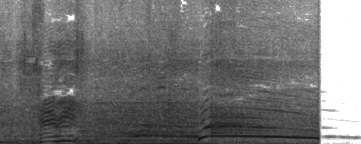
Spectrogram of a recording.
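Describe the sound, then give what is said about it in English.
A man screams and yells loudly in excitement at the end of a game his team has won, his voice rising into a long, sustained cry over background crowd noise, then cutting off abruptly. “So through that audio, he's at right at the end of the game, and that's when he just starts screaming and yelling.”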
